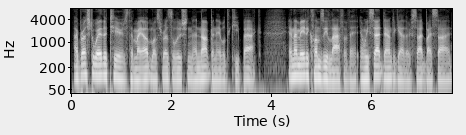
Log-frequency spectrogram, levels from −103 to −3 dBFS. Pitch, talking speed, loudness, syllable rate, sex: 100 Hz, 250 wpm, -20 LUFS, 6.0 syllables/s, male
